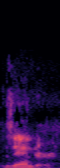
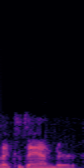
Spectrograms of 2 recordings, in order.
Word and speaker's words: Xander: good job Xavier it's zander becca's ander okay folk food truck tread you know the reason why I call you at Xander is because I've seen that name before pronounced eggs and ER I know I was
